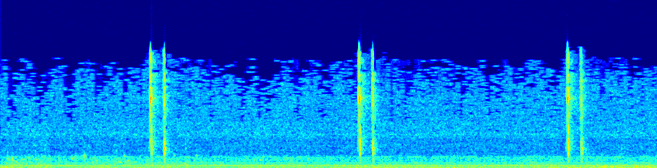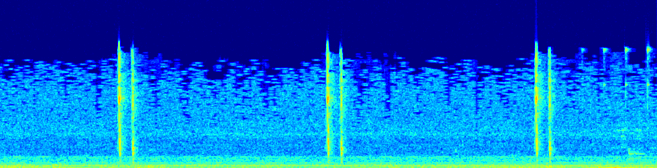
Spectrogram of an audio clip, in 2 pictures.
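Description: Commercial front-loading washing machines running a wash, a low rumble under a steady hum, with a sharp click about every second and a half. A deeper surge of rumble comes near the end.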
